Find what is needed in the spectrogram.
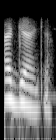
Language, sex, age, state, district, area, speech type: Odia, female, 18-30, Odisha, Kendujhar, urban, conversation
